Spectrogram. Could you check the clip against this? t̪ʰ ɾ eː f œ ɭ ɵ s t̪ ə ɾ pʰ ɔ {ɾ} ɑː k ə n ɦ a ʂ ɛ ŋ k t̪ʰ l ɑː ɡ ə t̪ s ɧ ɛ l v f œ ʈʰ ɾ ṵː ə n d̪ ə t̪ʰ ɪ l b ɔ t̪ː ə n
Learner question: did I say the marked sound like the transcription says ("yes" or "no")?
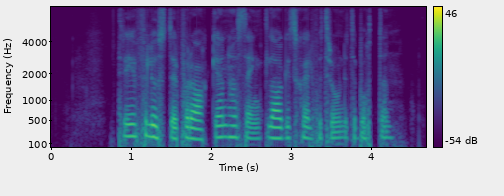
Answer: yes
